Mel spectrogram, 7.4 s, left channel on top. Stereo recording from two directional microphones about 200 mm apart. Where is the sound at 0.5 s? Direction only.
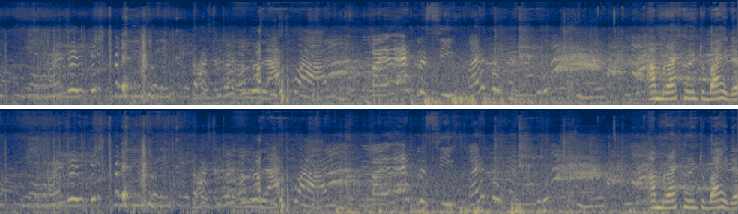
45° right (ahead or behind).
